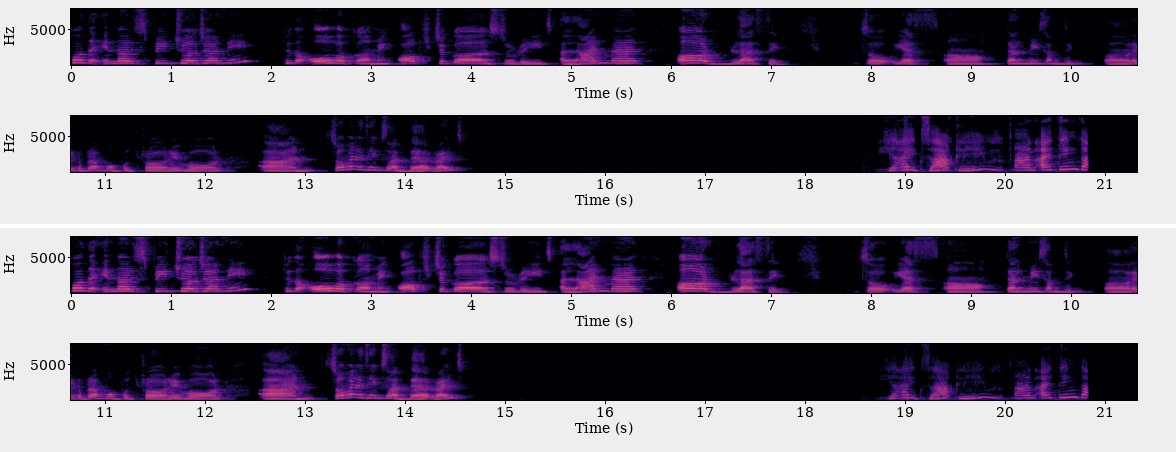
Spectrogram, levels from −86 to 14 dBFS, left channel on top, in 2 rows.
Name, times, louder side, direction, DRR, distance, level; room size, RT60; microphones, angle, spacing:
voice 1, 0.0-1.8 2.1-5.7 6.1-7.2 7.9-12.3 12.5-14.6, right 3 dB, 25° right, 1.4 m, -32 dB
voice 2, 18.8-20.8, left 3 dB, 55° left, 2.5 m, -35 dB
head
